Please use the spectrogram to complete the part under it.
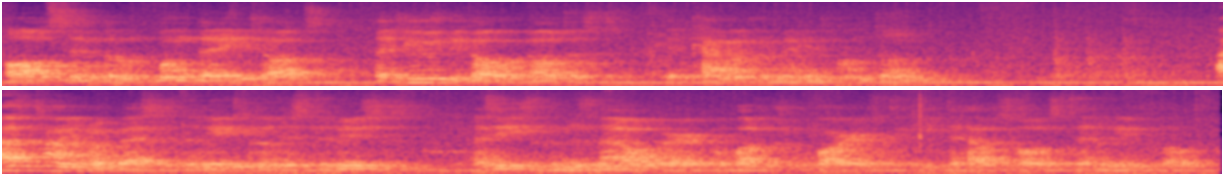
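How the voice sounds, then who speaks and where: An Irish man reading his own memoir piece aloud at a book launch, measured with dry asides. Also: on the low side. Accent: Irish, not from Limerick. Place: large echoey museum hall at a book launch. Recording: echoey hall, voice from far off, noisy.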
